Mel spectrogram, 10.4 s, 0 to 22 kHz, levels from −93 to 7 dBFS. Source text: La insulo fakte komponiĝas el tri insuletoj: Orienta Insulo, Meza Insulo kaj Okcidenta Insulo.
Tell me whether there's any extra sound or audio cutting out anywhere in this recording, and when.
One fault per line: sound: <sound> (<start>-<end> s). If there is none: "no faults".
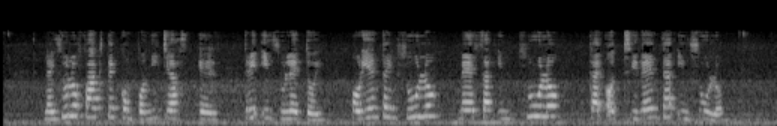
no faults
